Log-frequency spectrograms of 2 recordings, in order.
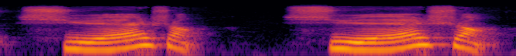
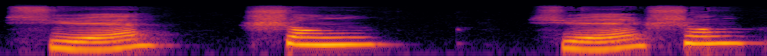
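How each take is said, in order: First: 学生 with short, light 生; neutral tone. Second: 学 rising, 生 long, high and level; separate full tones. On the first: Teacher says student as one word, 生 toneless. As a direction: rise on 学, then drop 生 briefly. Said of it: "When they are separately". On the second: Teacher separates the characters, 生 high and held. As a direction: give 学 and 生 each a full tone. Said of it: "we separate them". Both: Shown as a demonstration.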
